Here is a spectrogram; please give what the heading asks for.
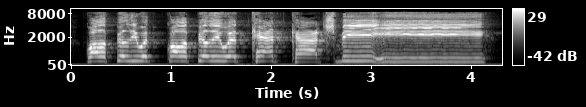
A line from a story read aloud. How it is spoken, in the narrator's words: Alashua yelled as loud as she could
